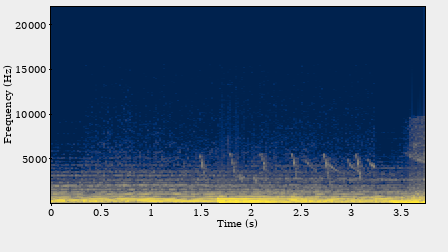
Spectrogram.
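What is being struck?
Nothing is struck.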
